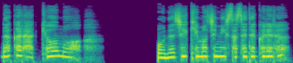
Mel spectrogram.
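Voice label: Japanese; Groza; Dreamscape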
